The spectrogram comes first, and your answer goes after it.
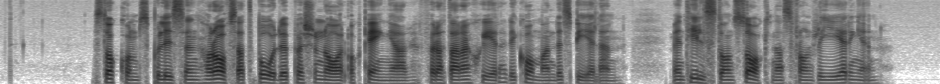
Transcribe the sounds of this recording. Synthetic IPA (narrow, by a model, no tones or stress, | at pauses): st̪ɔkʰːhɔlmspʰʊliːsənɦaɾɑːv̥sat̪ːboːd̪əpʰæʂʊnɑːlʔɔ̰kpʰɛŋːaɾfœɾat̪aɾanɧeːɾad̪ɛkʰɔmːand̪əspeːlən | mɛnt̪ʰɪlst̪ɔnd̪sɑːknasfɾɔnɾɛjeːɾɪŋən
